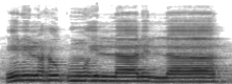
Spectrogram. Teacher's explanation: لفظ اللہ کی لام سے پہلے زیر آئی ہوئی ہے، اس لیے لفظ اللہ کی لام کو باریک پڑھیں گے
